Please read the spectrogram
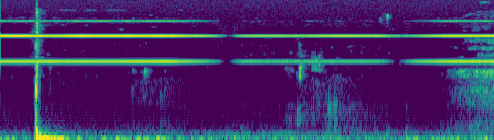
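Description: Two clicks from a motorcycle's left handlebar switch button: a sharp one just after the start and a fainter one about a second and a half later, as the button is held down and let go. A faint steady high-pitched whine runs underneath, breaking off briefly near the middle.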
